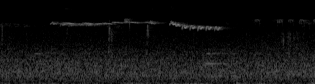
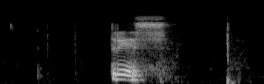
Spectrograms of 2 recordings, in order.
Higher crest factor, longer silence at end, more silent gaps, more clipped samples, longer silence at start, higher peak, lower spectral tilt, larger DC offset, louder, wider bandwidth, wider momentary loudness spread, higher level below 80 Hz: about the same, 18 dB vs 20 dB; second, 0 s vs 0.3 s; neither; neither; second, 0 s vs 1.1 s; second, -26 dBFS vs -6 dBFS; second, 0 dB/octave vs -2 dB/octave; neither; second, -41 LUFS vs -20 LUFS; first, over 20 kHz vs 10.5 kHz; second, 13 LU vs 19 LU; second, -64 dBFS vs -58 dBFS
